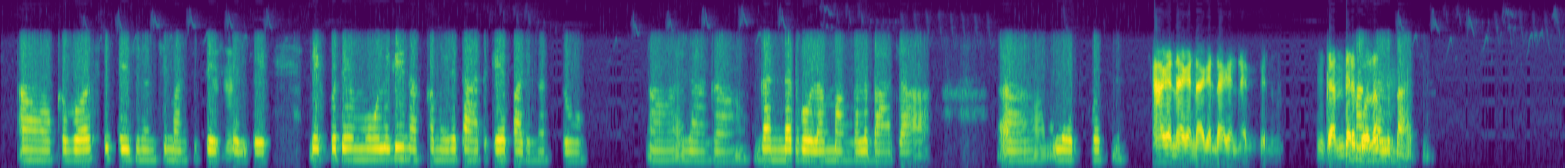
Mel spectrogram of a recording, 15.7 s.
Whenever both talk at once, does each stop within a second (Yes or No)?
Yes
